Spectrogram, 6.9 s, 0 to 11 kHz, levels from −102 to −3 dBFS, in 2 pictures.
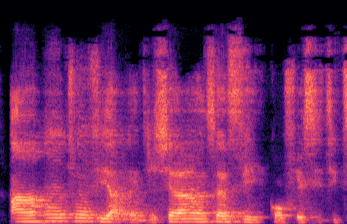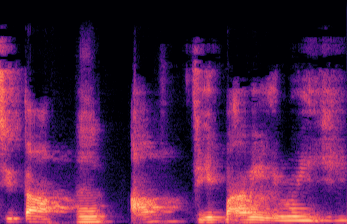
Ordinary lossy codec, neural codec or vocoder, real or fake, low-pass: AAC, 64 kbps; codec, 44.1 kHz, 2.6 kbps, DAC; fake; 9.9 kHz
